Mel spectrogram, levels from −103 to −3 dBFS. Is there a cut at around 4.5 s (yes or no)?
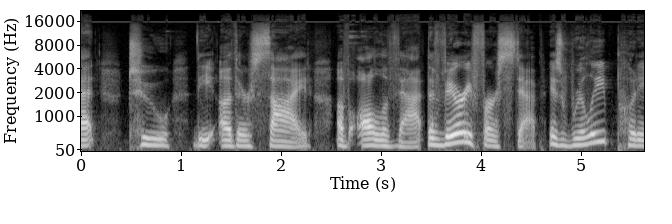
yes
